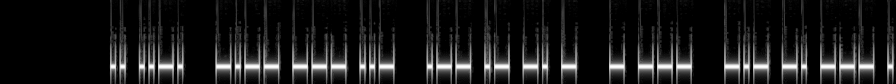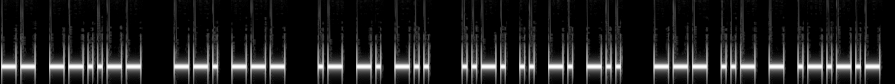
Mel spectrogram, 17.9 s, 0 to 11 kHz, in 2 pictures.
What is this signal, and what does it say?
Morse code, heard as a keyed tone, about 25 wpm, 700 Hz. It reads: IF YOU WANT TO KNOW, GO AND FIND OUT.
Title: Sentences from Top 200 Words 25wpm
